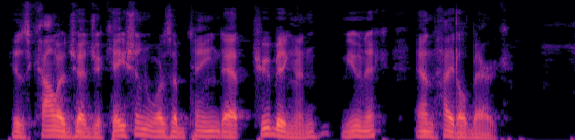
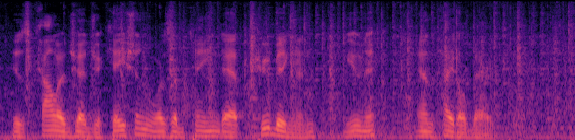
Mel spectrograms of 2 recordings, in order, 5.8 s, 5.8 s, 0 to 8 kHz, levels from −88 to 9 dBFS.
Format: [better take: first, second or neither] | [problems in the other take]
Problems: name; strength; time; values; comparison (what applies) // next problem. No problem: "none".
first | background sound (Engine / Mechanisms); 12 dB below the speech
